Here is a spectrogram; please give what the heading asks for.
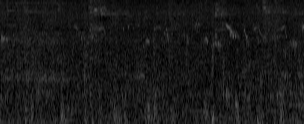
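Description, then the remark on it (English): Steady clip-clop of horse hooves on a hard surface as a column of mercenaries rides on into Solwick, a quick repeating rhythm of muffled knocks over a faint background wash, no voices. “And helps you back onto the horse. And the column continues into Solwick.”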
